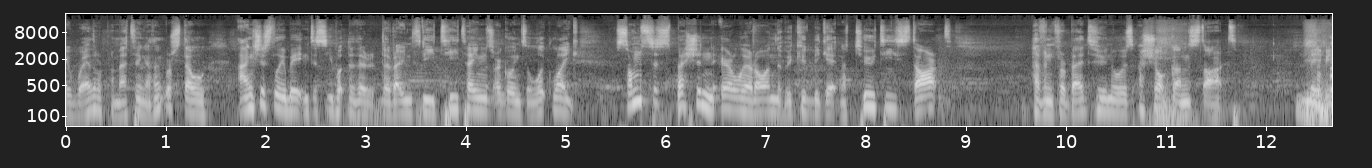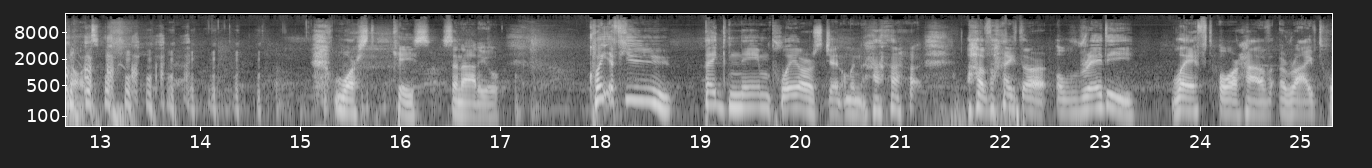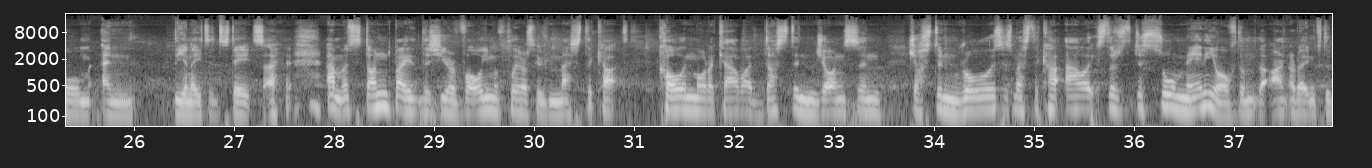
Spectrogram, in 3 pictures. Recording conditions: outdoors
